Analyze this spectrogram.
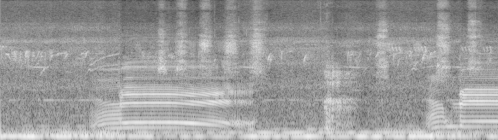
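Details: Village cattle moving in a herd of dozens along countryside paths toward the pen: one full, sliding moo, then a second starting near the end, over a low steady hum with faint chirps.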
